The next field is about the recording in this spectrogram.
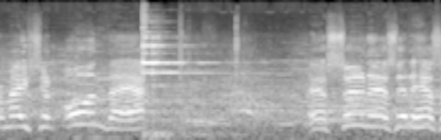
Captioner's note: bell rings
